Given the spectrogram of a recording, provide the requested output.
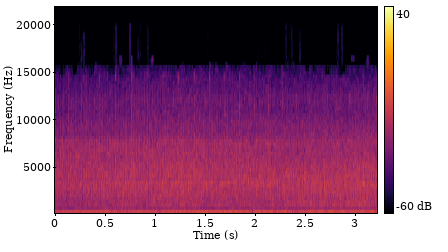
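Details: Infiniti G35 idling after spark plug replacement, possibly a cold start, no misfire though the owner thought it puttered slightly and it smoked a little; smooth, even low idle with a steady drone, running cleanly on all cylinders.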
